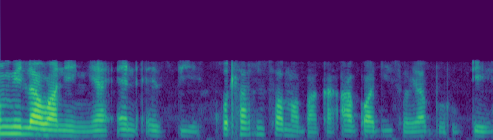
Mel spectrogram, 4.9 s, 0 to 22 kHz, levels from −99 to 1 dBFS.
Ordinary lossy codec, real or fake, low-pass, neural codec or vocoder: none; fake; 3.6 kHz; codec, 16 kHz, 8 kbps, FreqCodec, smaller model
